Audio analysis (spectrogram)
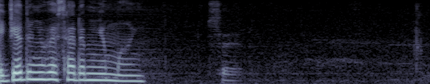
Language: Portuguese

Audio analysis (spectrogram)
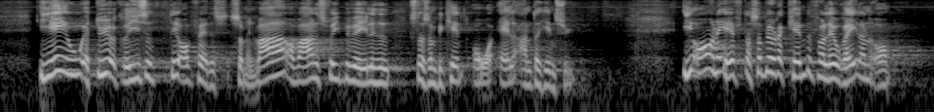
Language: Danish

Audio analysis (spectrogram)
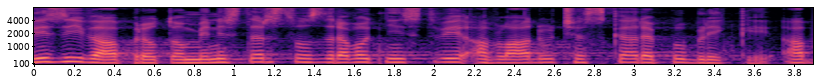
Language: Czech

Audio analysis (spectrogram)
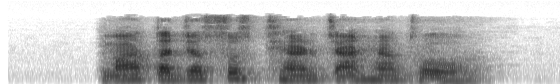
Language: Sindhi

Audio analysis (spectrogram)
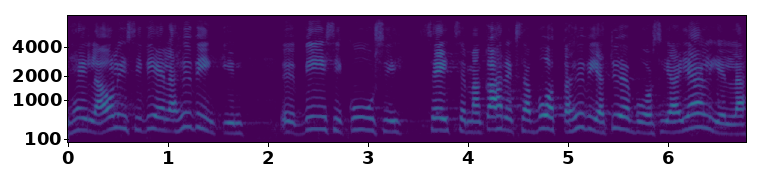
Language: Finnish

